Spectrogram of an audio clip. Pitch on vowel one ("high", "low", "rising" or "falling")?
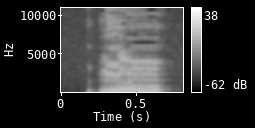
high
